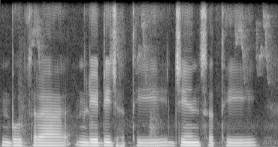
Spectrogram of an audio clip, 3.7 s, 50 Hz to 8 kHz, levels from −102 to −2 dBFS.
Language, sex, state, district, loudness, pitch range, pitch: Magahi, female, Jharkhand, Palamu, -17 LUFS, 150-160 Hz, 155 Hz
